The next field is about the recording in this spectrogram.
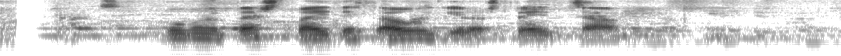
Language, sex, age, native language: Icelandic, male, 18-19, Icelandic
